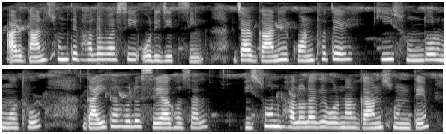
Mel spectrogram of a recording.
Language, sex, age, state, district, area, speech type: Bengali, female, 30-45, West Bengal, Paschim Medinipur, rural, spontaneous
